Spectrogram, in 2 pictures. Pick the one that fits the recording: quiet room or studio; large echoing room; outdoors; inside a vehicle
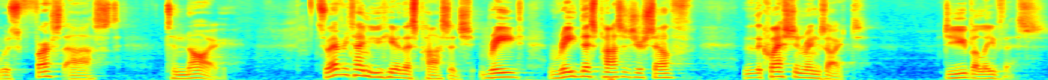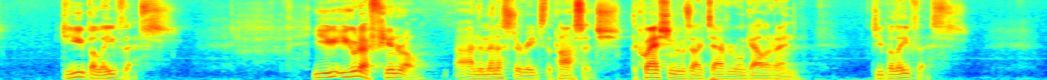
large echoing room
